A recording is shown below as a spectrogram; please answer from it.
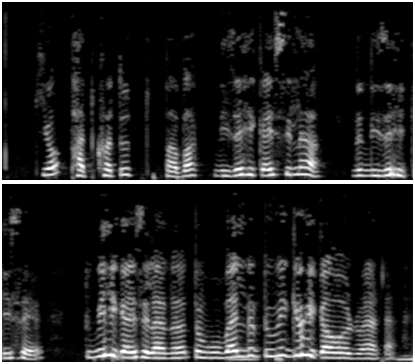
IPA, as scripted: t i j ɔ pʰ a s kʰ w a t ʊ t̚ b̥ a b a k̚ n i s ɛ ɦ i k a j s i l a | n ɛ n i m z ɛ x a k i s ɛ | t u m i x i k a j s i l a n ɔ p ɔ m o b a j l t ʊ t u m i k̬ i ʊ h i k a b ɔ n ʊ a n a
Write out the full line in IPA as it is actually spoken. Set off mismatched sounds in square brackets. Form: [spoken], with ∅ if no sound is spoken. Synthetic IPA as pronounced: [k] i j ɔ pʰ a [t] kʰ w a t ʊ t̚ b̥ a b a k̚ n i [z] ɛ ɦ i k a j s i l a | n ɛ n i [∅] z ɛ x [i] k i s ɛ | t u m i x i k a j s i l a n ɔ [t] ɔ m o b a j l t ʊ t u m i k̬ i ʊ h i k a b ɔ n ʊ a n a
